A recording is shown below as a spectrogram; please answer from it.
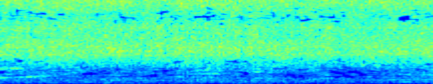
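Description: Rattlesnakes rattling: a steady, high-pitched buzzing hiss that runs on without a break.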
